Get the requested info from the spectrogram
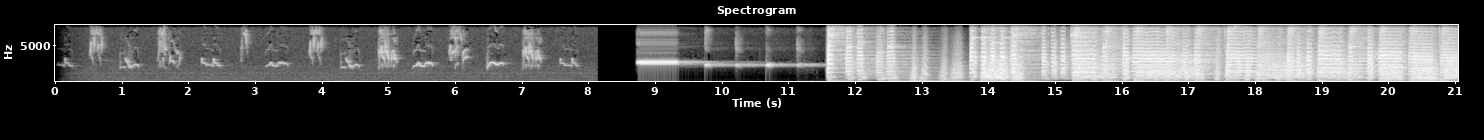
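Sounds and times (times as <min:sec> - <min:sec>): faint steady hum: 0:00.1 - 0:08.2
small bird chirping: 0:00.1 - 0:08.2, 0:09.2 - 0:11.6.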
